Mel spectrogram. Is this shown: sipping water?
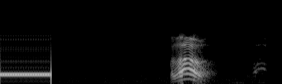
no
